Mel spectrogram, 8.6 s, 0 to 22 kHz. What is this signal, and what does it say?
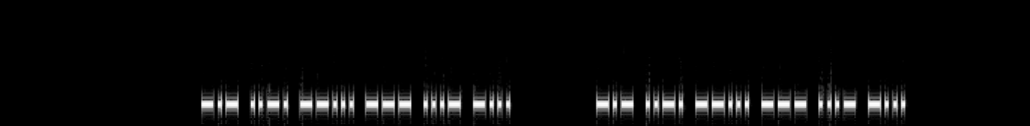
Morse code, heard as a keyed tone, about 36 wpm, 700 Hz. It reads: KF7OVB KF7OVB
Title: USA Call Signs - 6 Characters - Repeated 2x - 35wpm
